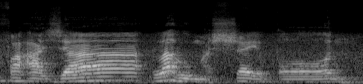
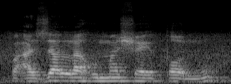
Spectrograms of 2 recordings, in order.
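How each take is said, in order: First: A long vowel follows the z, single l. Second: The l is doubled, with no long vowel.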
